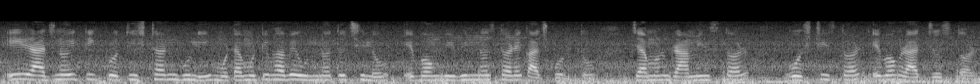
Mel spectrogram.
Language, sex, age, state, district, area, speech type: Bengali, female, 18-30, West Bengal, Kolkata, urban, read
